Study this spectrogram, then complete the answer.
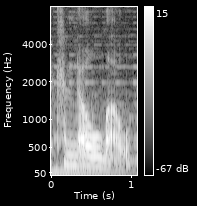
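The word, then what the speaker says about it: cannolo: to say it properly, the singular version is a canolo. So you would say, I'm going to have a canolo. Canoli is the plural version, which I mean you're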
